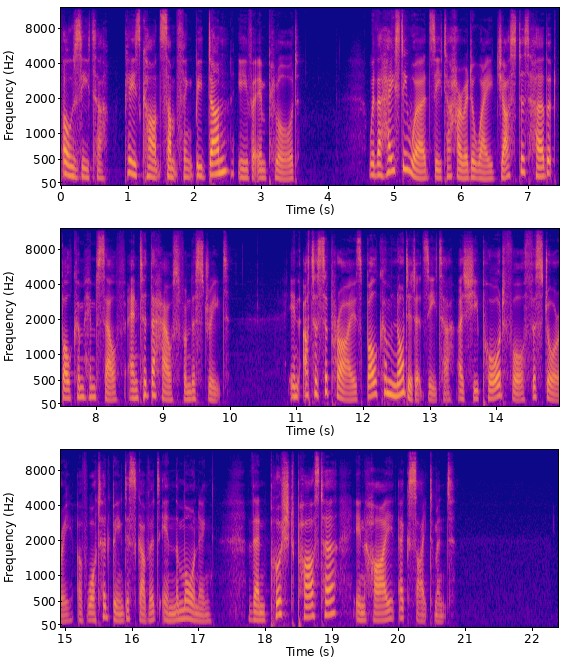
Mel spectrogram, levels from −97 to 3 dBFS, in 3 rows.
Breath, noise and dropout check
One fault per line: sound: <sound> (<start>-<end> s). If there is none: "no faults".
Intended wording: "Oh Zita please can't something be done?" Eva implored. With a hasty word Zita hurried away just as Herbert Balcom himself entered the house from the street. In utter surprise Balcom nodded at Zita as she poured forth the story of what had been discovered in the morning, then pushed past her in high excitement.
no faults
